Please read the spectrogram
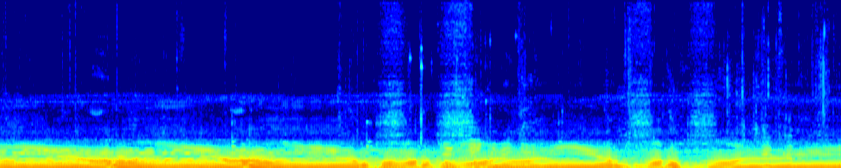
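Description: Didgeridoo played as background music: a low, steady drone with a fast rhythmic pulse underneath and sweeping rises and falls in tone about once a second.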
